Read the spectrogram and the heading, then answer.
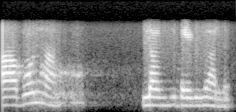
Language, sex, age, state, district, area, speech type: Marathi, female, 18-30, Maharashtra, Ahmednagar, urban, conversation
